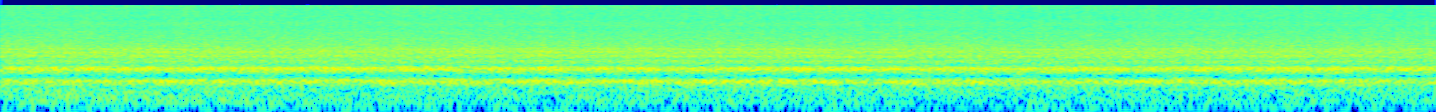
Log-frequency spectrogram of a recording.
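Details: A honeybee swarm during colony division gives a constant, massed buzz: deep humming tones stacked in bands beneath a wash of hiss, unchanging and without breaks across the span.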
